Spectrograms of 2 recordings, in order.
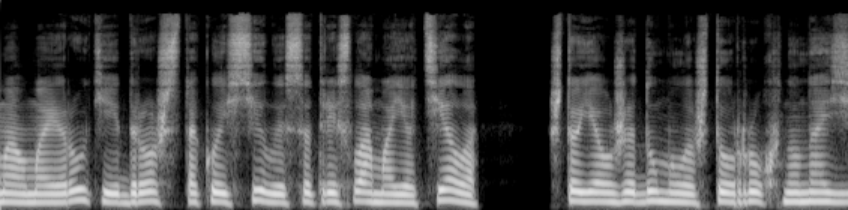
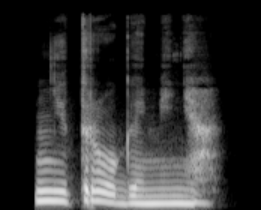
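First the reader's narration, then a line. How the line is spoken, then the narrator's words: Through gritted teeth. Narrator (Russian): процедила я сквозь зубы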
